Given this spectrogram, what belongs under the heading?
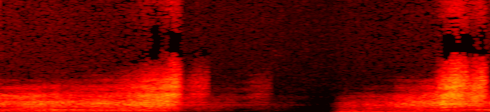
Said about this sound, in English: Now these are I called opium whooshes, which are just used for transitions to get in and out of other sounds.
